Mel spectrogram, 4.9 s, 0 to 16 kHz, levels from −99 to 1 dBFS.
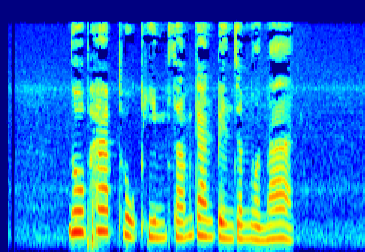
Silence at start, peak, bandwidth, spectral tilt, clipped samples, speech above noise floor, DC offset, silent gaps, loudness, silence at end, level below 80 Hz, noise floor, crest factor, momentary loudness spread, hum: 0.9 s; -4 dBFS; 12 kHz; -3.5 dB/octave; under 0.1%; 35 dB; under 0.1%; none; -22 LUFS; 1 s; -64 dBFS; -57 dBFS; 20 dB; 9 LU; none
